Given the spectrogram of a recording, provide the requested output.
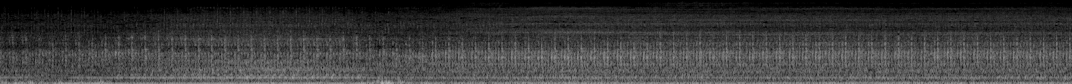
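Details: Lada Priora at steady idle: a light, fast, even ticking of about four per second rides over the engine, from noisy hydraulic lifters.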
